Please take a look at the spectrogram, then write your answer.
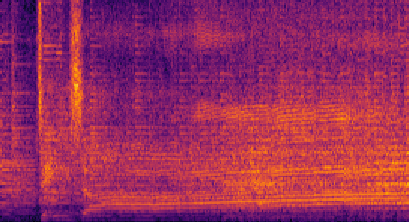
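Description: A diesel car engine with no catalytic converter revs, its rough, throaty drone climbing steadily in pitch and growing louder over several seconds, with no voices.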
